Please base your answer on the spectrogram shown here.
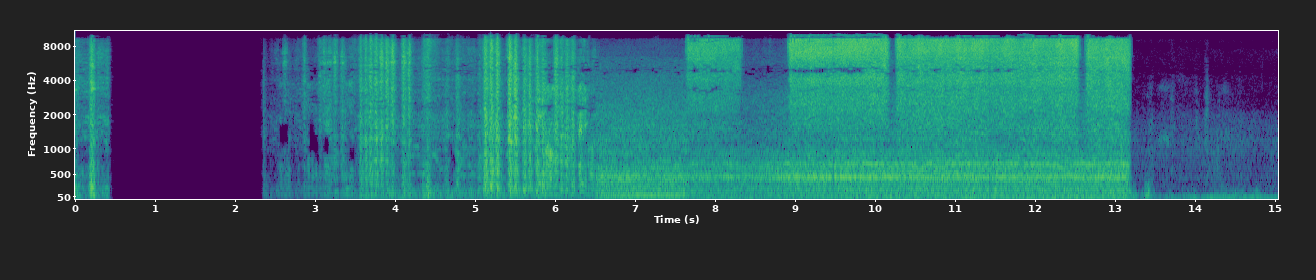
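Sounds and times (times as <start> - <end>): paint spray gun hissing: 7.6 - 13.2.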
